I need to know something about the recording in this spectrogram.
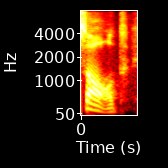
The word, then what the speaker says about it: NaCl: Krypton an ACL crypto in NaCl is pronounced salt because hackers just love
